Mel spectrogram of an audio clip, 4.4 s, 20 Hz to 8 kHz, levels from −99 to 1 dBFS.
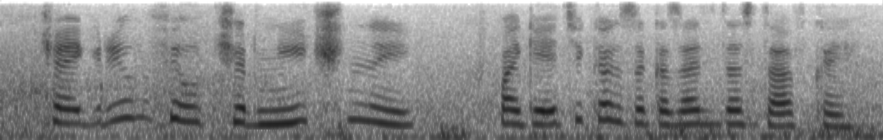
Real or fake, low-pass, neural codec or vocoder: real; 7.2 kHz; none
